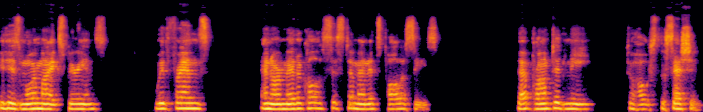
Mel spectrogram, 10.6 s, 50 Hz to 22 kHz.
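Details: Adult man with late-onset stuttering following a functional neurological disorder (FND) diagnosis; five years ago he woke unable to speak, with up to 20 seizures daily; speech returned but not fluency; adult-onset stuttering.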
